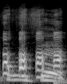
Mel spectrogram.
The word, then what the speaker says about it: Ponce: in Korea, they say Cody her pronunciation was so fluent, they thought she got it wrong lol Cody, Cody~ in Canada and the U.S. Co-dy Pon-cé this is completely correct correct!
